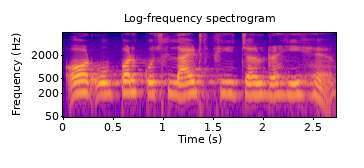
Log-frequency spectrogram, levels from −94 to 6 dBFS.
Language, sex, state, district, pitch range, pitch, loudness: Hindi, female, Bihar, Patna, 185-205 Hz, 195 Hz, -19 LUFS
